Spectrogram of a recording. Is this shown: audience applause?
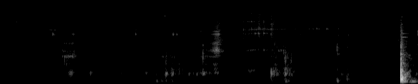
no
